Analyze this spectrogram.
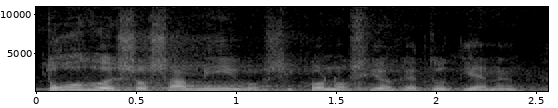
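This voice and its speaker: Man, pastor's sermon, high-pitched, long church reverb. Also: big pitch swings, a little fast. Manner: swings between soft asides and loud, high preaching. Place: church hall. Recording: reverberant church hall with faint music.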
